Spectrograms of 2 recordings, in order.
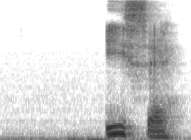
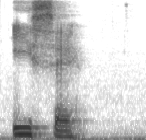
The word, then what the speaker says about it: hice: So to say I did, it would be hice, hice. Again, the pronunciation starts here from the I, which as we know is always pronounced as an E in Spanish.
